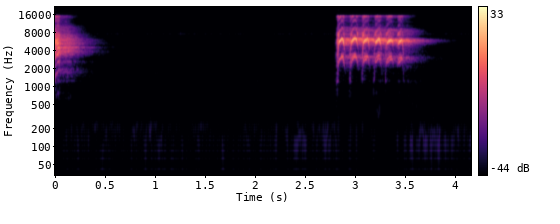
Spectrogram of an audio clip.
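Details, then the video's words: Kalimantan green leafbird from Berau giving agitated besetan song meant to provoke untrained birds: a fading note, then after a two-second hush a short, loud, fast chatter of shrill pulsed notes. "cucak ijo Kalimantan suara besetan pancingan burung bakalan"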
